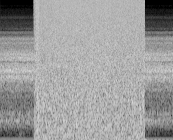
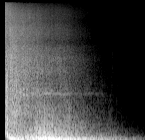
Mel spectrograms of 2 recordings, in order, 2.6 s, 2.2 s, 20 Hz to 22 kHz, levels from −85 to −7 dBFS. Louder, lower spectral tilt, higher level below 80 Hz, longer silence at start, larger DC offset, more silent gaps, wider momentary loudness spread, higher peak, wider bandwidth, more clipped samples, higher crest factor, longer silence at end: first, -5 LUFS vs -14 LUFS; second, 0 dB/octave vs -5.5 dB/octave; second, -34 dBFS vs -12 dBFS; about the same, 0 s vs 0.05 s; neither; neither; second, 6 LU vs 18 LU; about the same, 0 dBFS vs 0 dBFS; about the same, over 20 kHz vs 19.5 kHz; neither; about the same, 8 dB vs 12 dB; second, 0 s vs 0.4 s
